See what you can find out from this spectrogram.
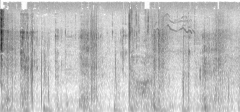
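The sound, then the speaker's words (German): Crunchy basil-flavoured potato chips are bitten and chewed, giving quiet, irregular crisp crunches and crackles with no steady rhythm. “Okay, ich probiere dann auch mal. Ja, das ist ein ganz anderes Geschmackserlebnis. Da schmecken jetzt auch mal die Chips. Da das Basilikum an den Chips ist, das schmeckt ganz toll.”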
